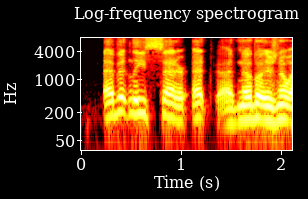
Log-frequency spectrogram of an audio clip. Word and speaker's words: Evetty: Evetty Satterfield. No, there's no L. Evetty.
